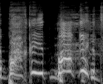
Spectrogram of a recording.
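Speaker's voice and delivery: high, urgent repeated why; panicked husband. Retold or imitated. Husband rushing over in panic, high alarmed why. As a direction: imitate his panic, pitched far up. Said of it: "yung taranta niya".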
